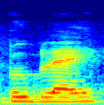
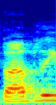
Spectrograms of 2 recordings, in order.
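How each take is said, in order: First: It is said in a fancier way, following the spelling. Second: It is said like the everyday word bubbly. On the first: Someone else said it is pronounced this way. "Somebody told me it was pronounced [name]. That's like a little fancy for me" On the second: This is how the speaker normally says it. "maybe I pronounce it Bubbly"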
